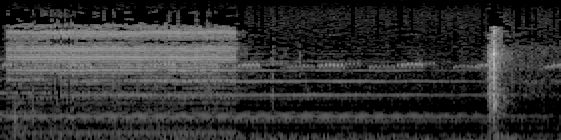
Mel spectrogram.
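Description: A door buzzer sounds, one steady harsh buzz lasting nearly two seconds, over a held background music chord; a single click comes near the end.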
